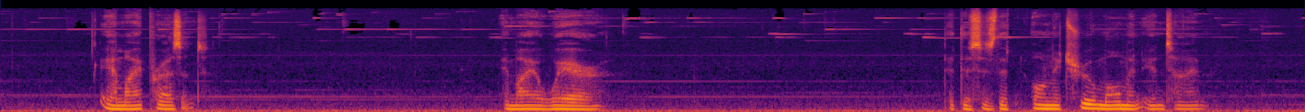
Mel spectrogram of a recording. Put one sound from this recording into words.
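A middle-aged man speaks slowly and calmly, close to a microphone, with long pauses.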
